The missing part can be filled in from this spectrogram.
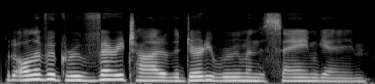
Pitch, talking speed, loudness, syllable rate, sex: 175 Hz, 210 wpm, -16 LUFS, 4.9 syllables/s, female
